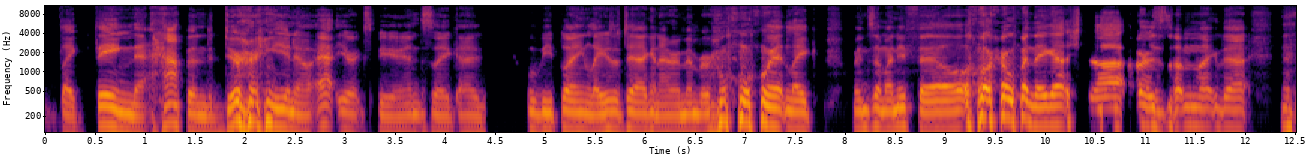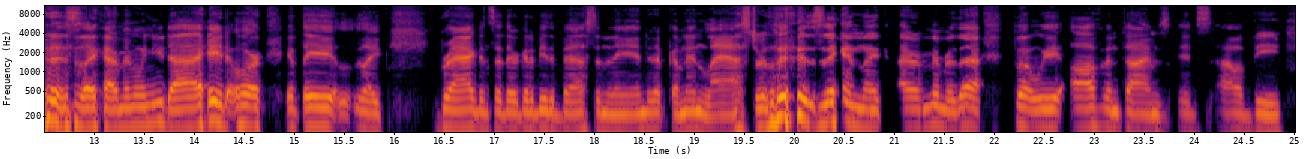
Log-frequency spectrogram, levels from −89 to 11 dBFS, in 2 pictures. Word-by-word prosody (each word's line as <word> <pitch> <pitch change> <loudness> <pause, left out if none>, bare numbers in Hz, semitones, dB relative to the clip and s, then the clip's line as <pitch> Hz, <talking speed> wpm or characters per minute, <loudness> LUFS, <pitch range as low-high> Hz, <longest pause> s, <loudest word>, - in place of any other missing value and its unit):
like, 95 -2 -4
thing 135 -7 +5
that 100 -1 -3
happened 110 -10 -1
during, 165 - +5
you 135 -5 +4
know, 105 -3 -1
at - - -1
your 120 -2 -4
experience, 105 +1 -8
like, 100 -3 -7
I'd 105 -2 -8 0.4
we'll 120 - -4
be 115 +1 0
playing 115 -3 0
laser 115 +3 0
tag, 115 -1 0
and 110 - -2
I 100 - -3
remember 105 +1 -2 0.4
when, 140 -6 +6
like, 120 -2 -1 0.3
when 120 +1 -2
somebody 130 0 +1
fell, 120 -1 +3
or 190 +1 +8
when 185 -5 +4
they 140 0 +4
got 145 +1 +5
shot 135 -2 +2
or 140 -4 +3
something 140 +3 -2
like 135 0 -3
that, 130 -1 -2 0.3
and 135 -1 -4
it's 155 -5 +2
like, 135 -1 +1
"I 130 - +3
remember 135 +2 -2
when 140 +1 -4
you 165 +2 -3
died." 135 +5 +2
Or 140 -2 0 0.2
if 135 -3 -7
they, 140 0 +1 0.2
like, 115 -4 -6 0.5
bragged 125 0 -1
and 115 - -8
said 120 -2 -7
they 120 - -3
were 115 - -3
gonna 120 0 -5
be 125 +1 -4
the 120 - -5
best, 115 +1 -8
and 115 -1 -6
then 110 - -7
they 110 0 -7
ended 115 +1 -6
up 120 - -8
coming 110 +2 -5
in 120 -1 -3
last 105 +2 -5
or 135 0 0
losing, 165 -4 +4
and, 150 -6 -2
like, 125 -2 -4 0.2
I - - -5
remember 130 -1 -5
that. 140 -2 -1 0.3
But 140 -3 -1
we, 130 +1 -2
oftentimes 125 -5 -6
it's 110 -4 -16
I'll 115 -1 -10
be 105 0 -7
125 Hz, 180 wpm, -21 LUFS, 110-140 Hz, 0.5 s, or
